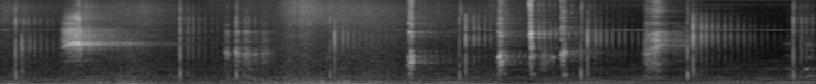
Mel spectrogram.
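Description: Footsteps tread slowly on grass.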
